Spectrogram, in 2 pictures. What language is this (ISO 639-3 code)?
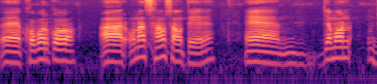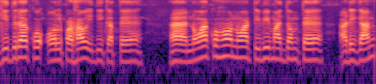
sat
